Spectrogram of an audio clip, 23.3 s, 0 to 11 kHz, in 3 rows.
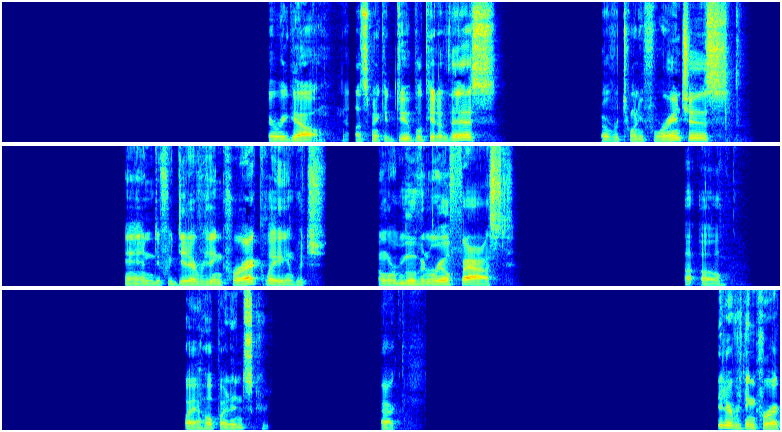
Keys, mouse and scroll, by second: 2.4 space, 3.1 click, 3.7 c, 5.4 click, 10.6 click, 14.9 click, 19.5 space, 21.3 click.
